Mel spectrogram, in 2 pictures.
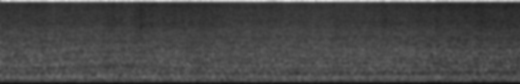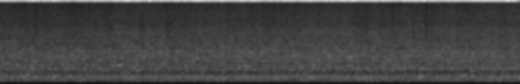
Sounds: Vehicle

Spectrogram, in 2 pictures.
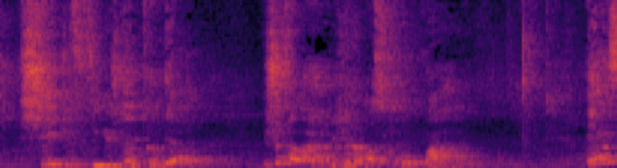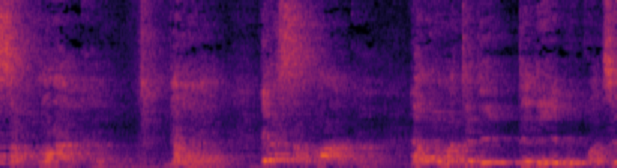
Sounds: Speech

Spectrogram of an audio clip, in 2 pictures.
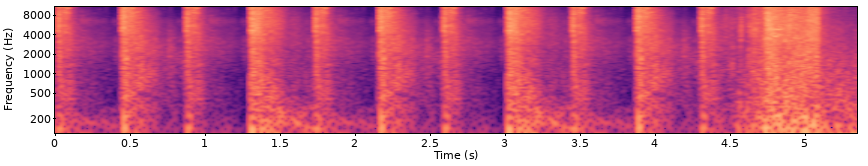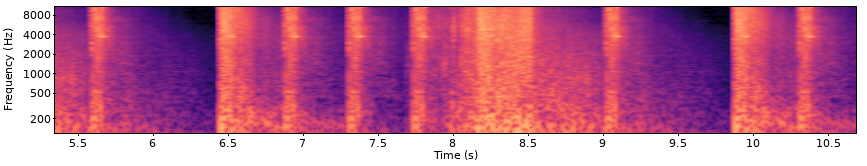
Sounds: Gunshot

